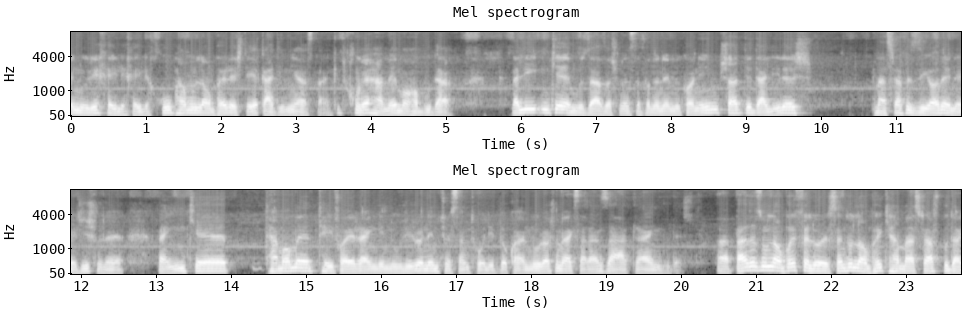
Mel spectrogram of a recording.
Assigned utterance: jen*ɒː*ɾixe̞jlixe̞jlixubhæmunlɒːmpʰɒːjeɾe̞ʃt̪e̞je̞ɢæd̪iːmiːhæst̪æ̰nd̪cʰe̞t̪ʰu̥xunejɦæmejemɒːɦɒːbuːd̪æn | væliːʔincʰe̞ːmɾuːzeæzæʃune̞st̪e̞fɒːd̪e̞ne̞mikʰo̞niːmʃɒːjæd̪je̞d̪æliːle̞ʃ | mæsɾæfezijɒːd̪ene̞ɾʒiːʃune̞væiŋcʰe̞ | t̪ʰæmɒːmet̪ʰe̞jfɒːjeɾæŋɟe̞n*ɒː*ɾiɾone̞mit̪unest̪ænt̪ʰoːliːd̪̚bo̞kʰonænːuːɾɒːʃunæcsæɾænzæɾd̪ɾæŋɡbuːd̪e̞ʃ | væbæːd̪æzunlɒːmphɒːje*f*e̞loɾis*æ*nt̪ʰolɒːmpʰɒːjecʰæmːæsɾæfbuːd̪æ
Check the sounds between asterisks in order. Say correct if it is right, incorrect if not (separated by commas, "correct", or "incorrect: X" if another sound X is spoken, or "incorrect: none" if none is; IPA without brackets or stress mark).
incorrect: uː, incorrect: uː, correct, incorrect: e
